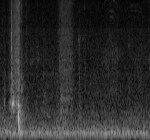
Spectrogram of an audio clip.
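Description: Brief handling noises from applying makeup: a short rasping scrape about a quarter second in, then a fainter one about a second in, over a low steady hum.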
